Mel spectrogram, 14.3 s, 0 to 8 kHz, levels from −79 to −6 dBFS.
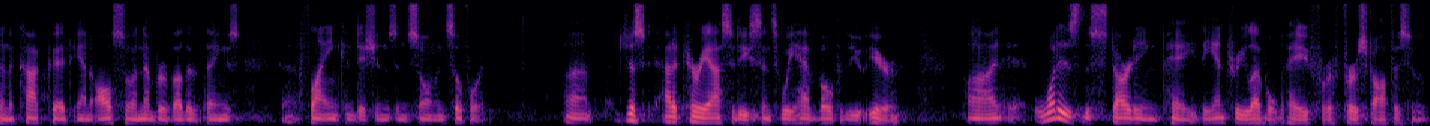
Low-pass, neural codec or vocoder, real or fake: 7.2 kHz; codec, 16 kHz in and 24 kHz out, 0.9 kbps, LongCat-Audio-Codec, fine tuned four codebook decoder; fake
